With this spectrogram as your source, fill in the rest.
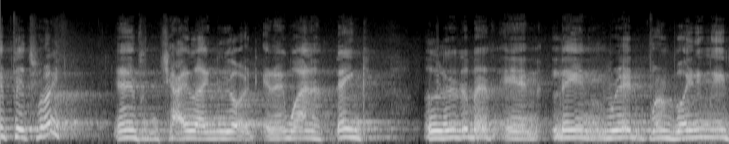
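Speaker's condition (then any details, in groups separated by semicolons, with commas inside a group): Cerebral palsy; unusual speech, mistaken for drunk, judged too poor for teaching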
